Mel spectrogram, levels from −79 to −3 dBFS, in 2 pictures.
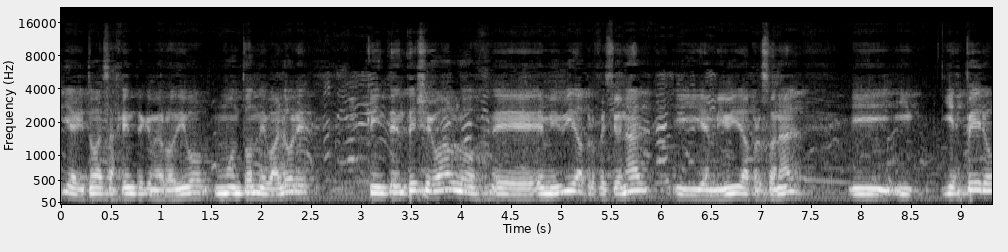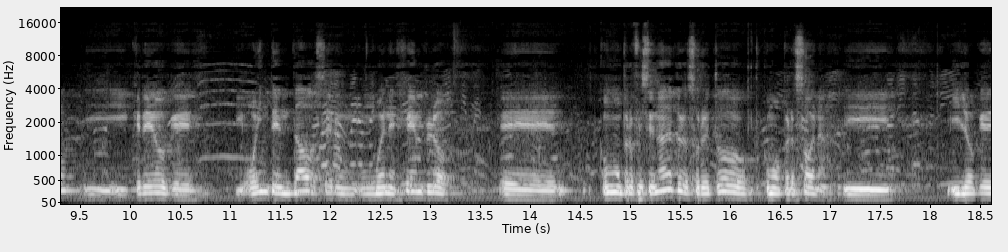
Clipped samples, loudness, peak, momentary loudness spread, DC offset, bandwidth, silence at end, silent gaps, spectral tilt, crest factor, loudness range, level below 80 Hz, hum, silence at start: under 0.1%; -15 LUFS; -2 dBFS; 9 LU; under 0.1%; 12.5 kHz; 0 s; none; -6 dB/octave; 12 dB; 2 LU; -58 dBFS; none; 0 s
